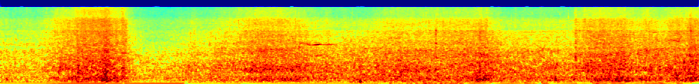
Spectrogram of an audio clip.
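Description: Small waves washing and breaking in shallow water, a steady rushing wash, with wind rumbling on the microphone.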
